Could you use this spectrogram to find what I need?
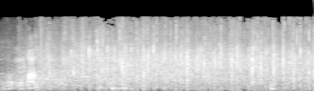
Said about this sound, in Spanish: Eso merece un aplauso.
